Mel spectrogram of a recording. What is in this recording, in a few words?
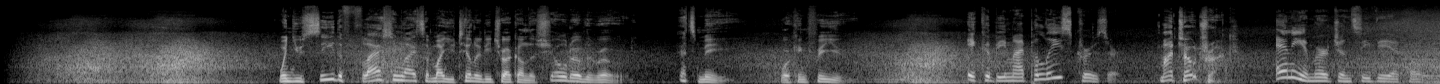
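move over law radio English; move over or slow down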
